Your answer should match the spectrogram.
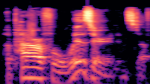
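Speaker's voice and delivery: normal talking voice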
